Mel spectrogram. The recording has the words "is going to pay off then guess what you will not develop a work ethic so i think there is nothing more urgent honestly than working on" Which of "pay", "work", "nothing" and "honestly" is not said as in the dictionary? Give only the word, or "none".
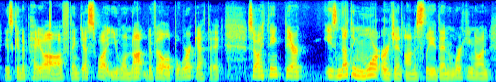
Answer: none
